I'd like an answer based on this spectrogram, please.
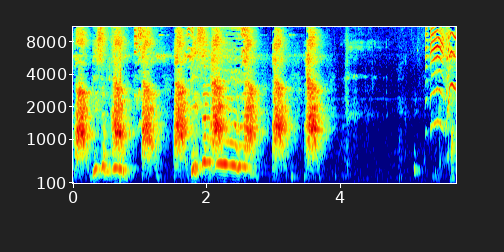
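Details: A four-pound dog demanding its food lets out a run of shrill, rapid yapping barks, roughly two per second, then falls quiet before a short high squeak.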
